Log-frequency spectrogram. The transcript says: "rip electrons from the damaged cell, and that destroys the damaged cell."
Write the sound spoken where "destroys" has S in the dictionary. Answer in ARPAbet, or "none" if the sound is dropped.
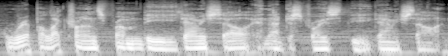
S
